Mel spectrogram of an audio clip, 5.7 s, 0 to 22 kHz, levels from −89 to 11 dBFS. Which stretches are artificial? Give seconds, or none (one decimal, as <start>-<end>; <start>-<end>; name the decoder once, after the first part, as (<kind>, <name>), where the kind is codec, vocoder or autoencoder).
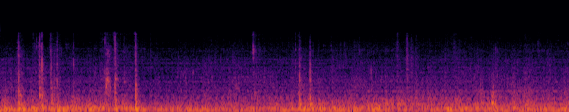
none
